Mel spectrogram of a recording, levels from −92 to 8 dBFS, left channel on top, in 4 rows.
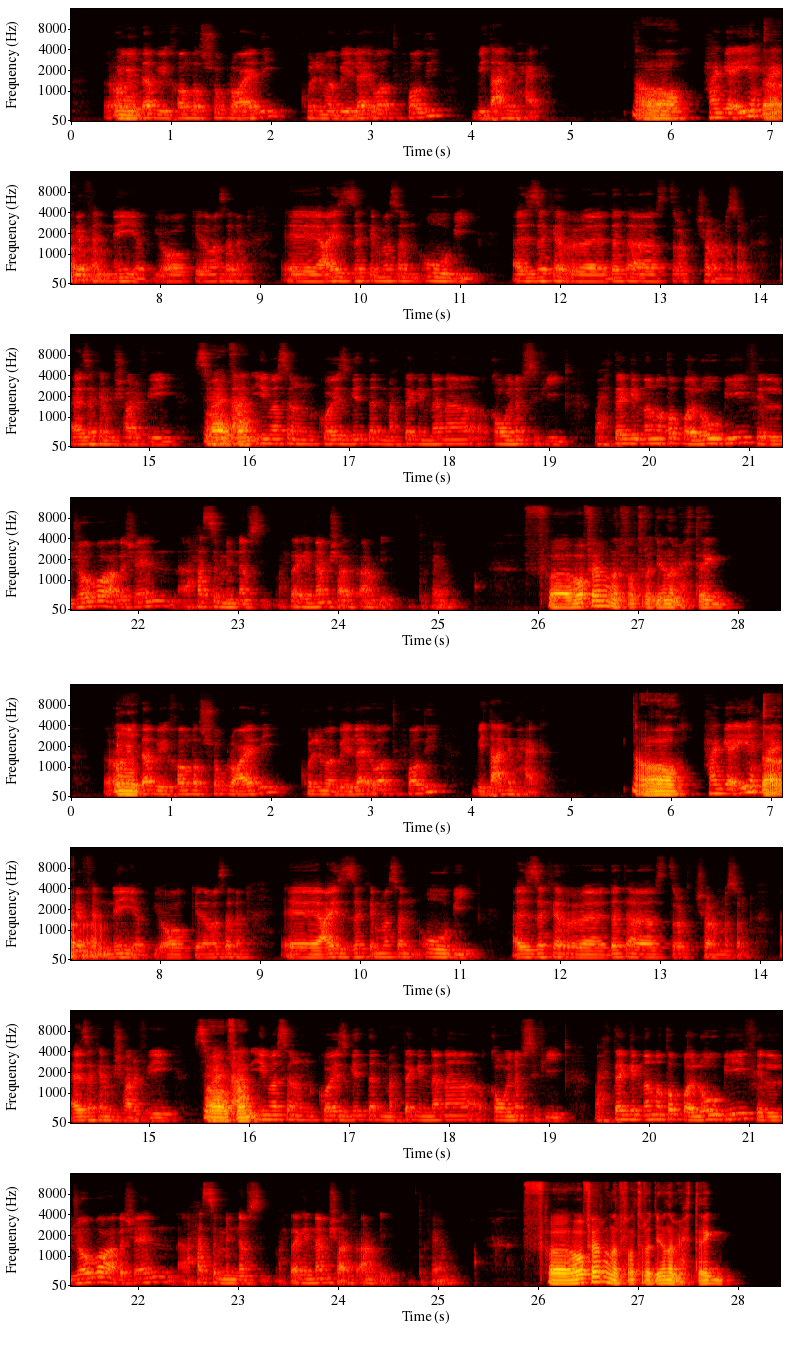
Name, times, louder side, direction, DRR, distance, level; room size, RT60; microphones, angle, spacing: voice 1, 0.3-2.1 2.4-3.7 4.0-4.7 6.3-11.1 11.5-13.9 14.2-15.2 15.5-19.1 19.5-24.5 24.9-25.1, right 1 dB, 45° right, 0.8 m, -41 dB
voice 2, 5.6-6.1 6.8-7.3 15.5-16.1 26.0-27.8, right 5 dB, 60° right, 0.3 m, -30 dB
2.3 x 2.1 x 2.8 m
head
